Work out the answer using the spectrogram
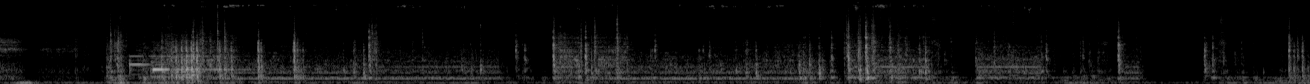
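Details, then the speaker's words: HP 6520 printer that doesn't print black ink, during the final fix: short whirring carriage runs with soft clicks and pauses, smooth, no grinding or skipping; carriage moving normally to access ink cartridges. "Alright, that seems to be functioning properly for accessing ink cartridges."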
